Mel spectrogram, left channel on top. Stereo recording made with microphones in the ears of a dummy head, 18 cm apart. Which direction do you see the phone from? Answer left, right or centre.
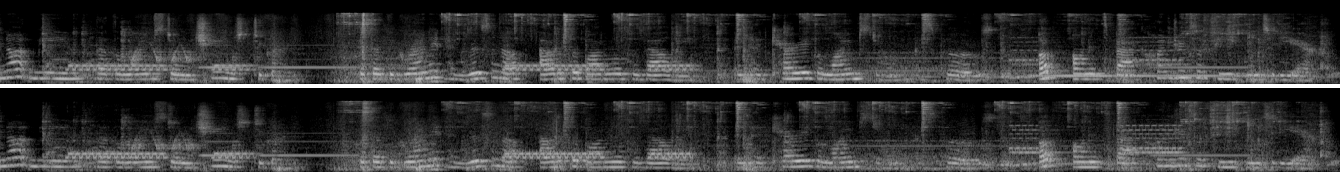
right.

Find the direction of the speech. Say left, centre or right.
left.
